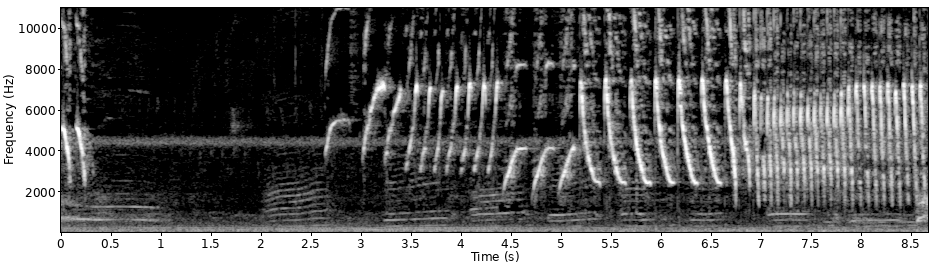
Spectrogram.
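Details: Local canary in full vigorous song, a lure for prompting other birds: quiet start with a thin steady tone, then loud high slurred whistles in quick succession ending in a fast buzzy rattling trill.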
